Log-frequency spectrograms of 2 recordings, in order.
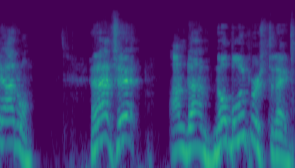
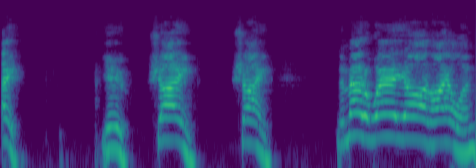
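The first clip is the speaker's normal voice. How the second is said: put-on accent drifting into Australian; 5 semitones higher, 5 dB louder than usual. Giving shout-outs to listeners and comic shops, accidentally Aussie-sounding accent. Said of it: "why do I sound Aussie?".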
